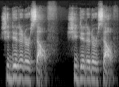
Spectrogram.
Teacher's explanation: The t sounds like a light d.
